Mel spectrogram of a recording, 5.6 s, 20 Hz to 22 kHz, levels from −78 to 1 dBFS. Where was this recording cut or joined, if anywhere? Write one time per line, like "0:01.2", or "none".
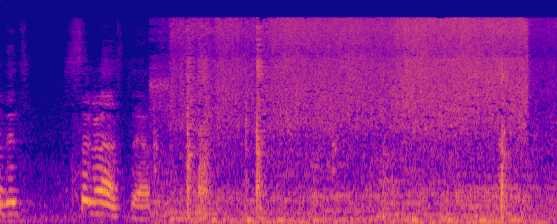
0:01.5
